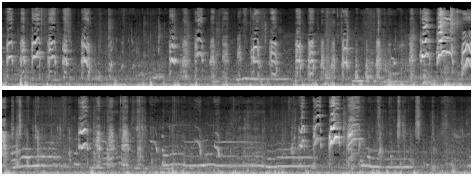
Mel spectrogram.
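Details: Newborn hungry puppies whimper and squeak in a busy litter, high short cries mixed with longer lower drawn-out whines that waver in pitch, over constant scuffling and handling noise.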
